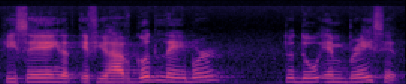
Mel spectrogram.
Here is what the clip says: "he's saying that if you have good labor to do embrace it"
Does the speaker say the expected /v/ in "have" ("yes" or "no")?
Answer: yes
